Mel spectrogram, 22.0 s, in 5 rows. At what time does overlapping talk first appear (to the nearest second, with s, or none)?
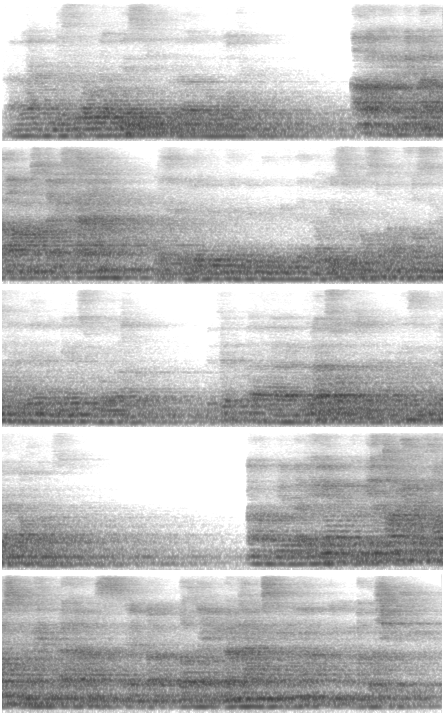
none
